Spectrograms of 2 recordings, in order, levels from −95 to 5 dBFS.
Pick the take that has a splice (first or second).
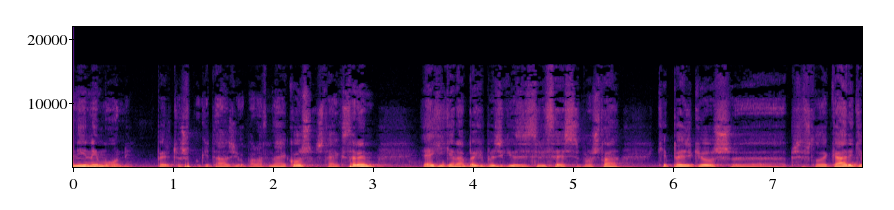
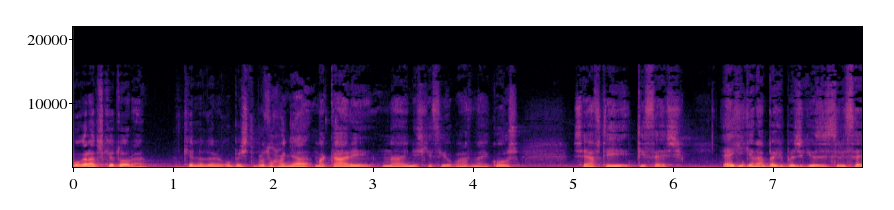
second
